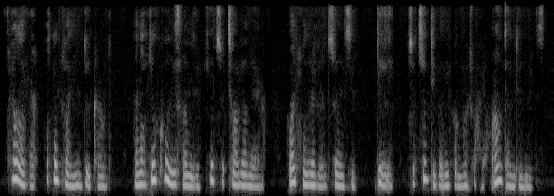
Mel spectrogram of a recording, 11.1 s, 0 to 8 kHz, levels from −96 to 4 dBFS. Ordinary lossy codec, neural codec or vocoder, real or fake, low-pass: AAC, 32 kbps; codec, 16 kHz, 1 kbps, FreqCodec, larger model; fake; 7.2 kHz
